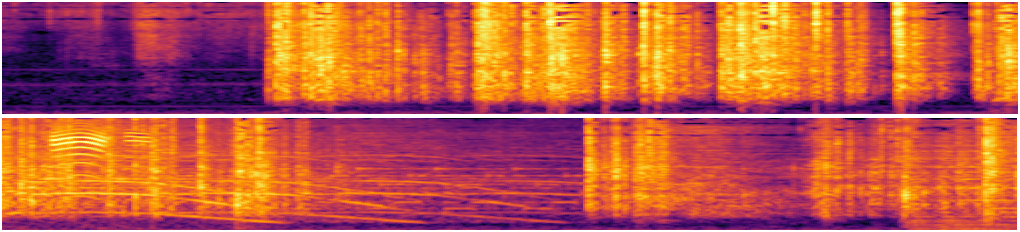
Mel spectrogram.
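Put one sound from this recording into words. Hollow plastic containers clatter and rattle as a hand rummages through them.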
